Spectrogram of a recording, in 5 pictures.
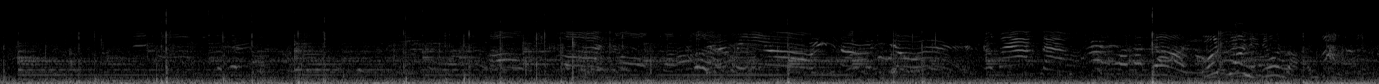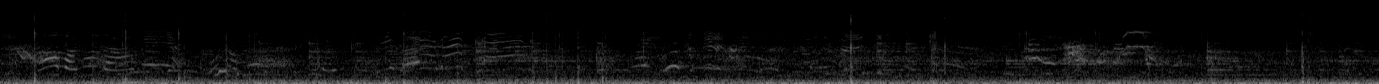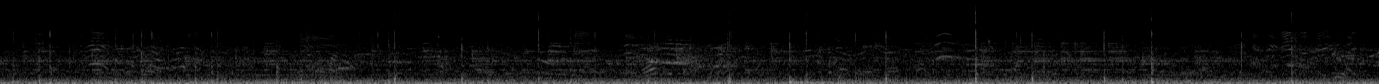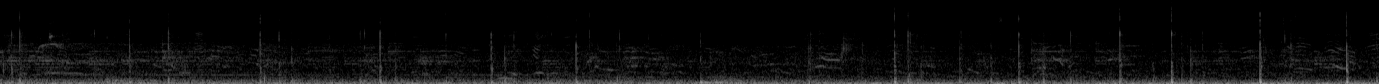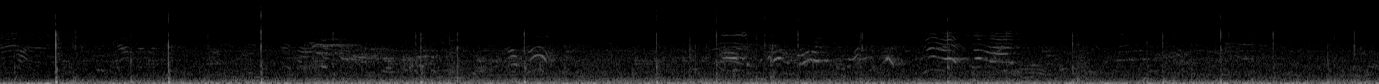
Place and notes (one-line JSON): {"title": "榮星公園, Zhongshan District - Play basketball", "date": "2014-01-20 15:09:00", "description": "elementary school students playing basketball, Traffic Sound, the sound of the Kids playing game, Binaural recordings, Zoom H4n+ Soundman OKM II", "latitude": "25.06", "longitude": "121.54", "timezone": "Asia/Taipei"}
